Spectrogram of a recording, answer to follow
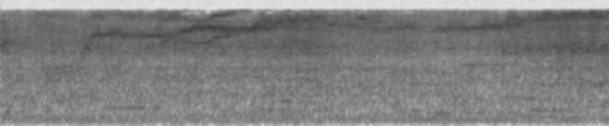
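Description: Faint high-pitched whine of a small RC car's motor, rising and falling in pitch as it speeds up and slows around the track, over a steady background hiss.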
